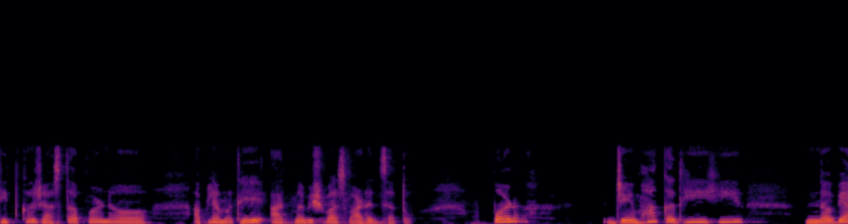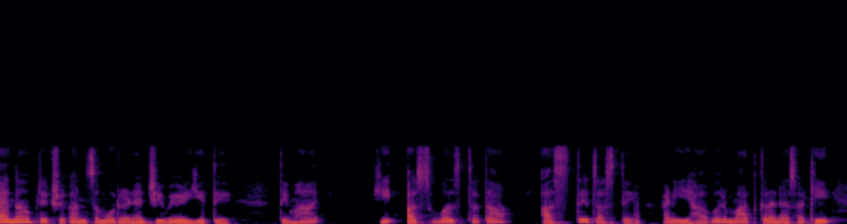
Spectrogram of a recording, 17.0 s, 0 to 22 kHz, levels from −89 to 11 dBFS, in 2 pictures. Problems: constant background noise, low volume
